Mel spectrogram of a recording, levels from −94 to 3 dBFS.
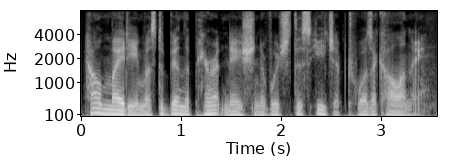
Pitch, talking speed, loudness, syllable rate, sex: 95 Hz, 270 wpm, -18 LUFS, 6.5 syllables/s, male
